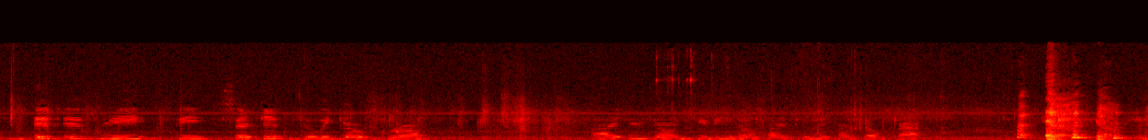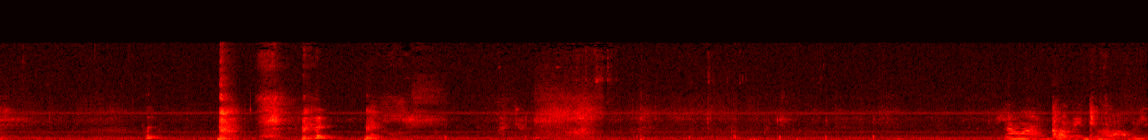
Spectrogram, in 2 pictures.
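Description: A young boy reads aloud close by.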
